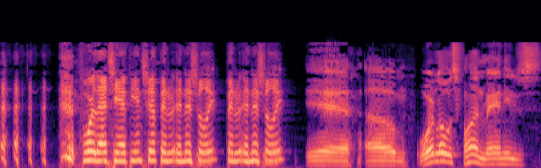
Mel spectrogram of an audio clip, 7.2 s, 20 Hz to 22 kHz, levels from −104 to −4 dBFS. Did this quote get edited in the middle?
yes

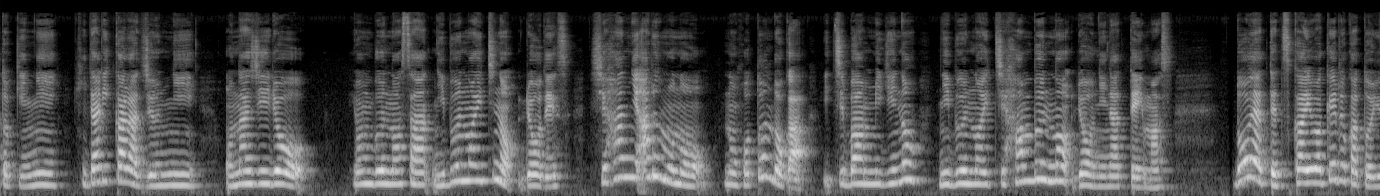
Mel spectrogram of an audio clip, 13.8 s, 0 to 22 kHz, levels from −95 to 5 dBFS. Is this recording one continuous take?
no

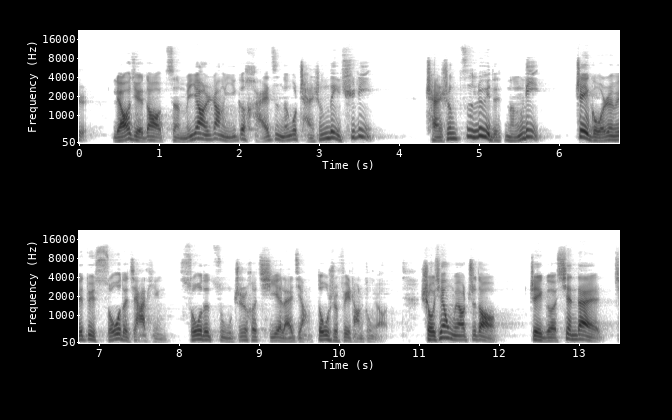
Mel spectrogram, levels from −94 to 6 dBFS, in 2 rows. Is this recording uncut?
yes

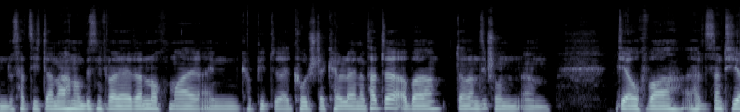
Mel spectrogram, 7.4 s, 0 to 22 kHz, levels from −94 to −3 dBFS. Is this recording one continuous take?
no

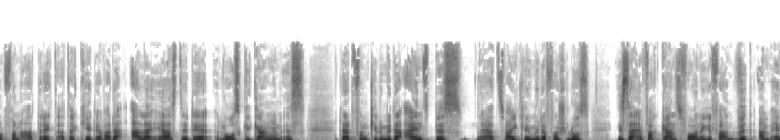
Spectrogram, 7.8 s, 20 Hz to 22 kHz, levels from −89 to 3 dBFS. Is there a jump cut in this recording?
no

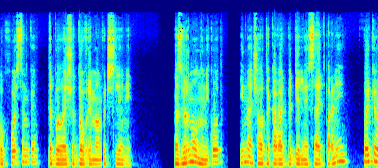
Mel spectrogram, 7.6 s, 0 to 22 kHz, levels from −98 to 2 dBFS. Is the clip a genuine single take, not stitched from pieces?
no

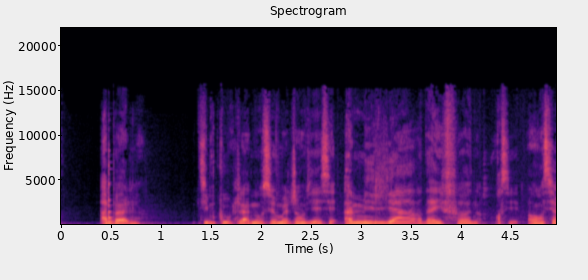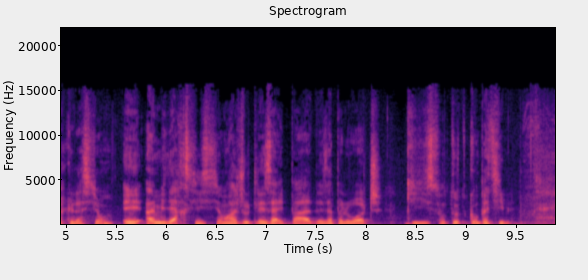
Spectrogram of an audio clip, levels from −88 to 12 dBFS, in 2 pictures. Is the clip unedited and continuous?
yes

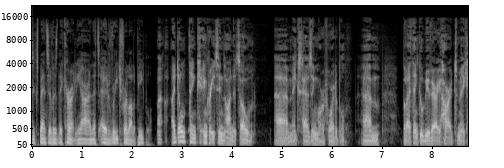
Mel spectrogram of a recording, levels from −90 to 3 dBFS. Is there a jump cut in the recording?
yes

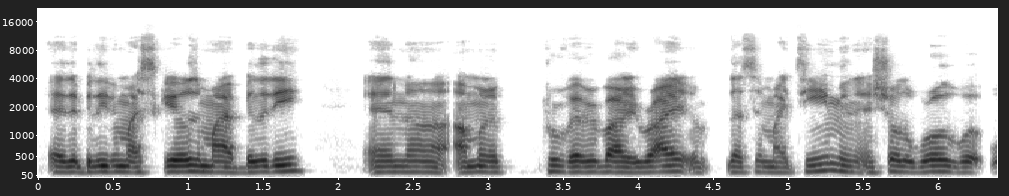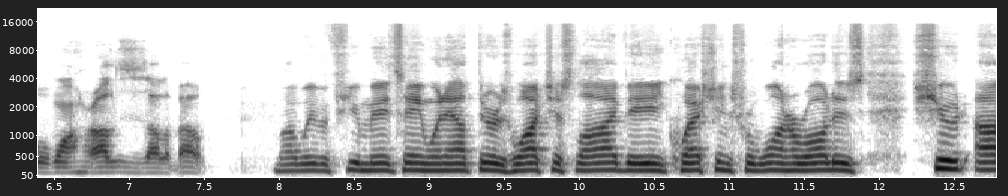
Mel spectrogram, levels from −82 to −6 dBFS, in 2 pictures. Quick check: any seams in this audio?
no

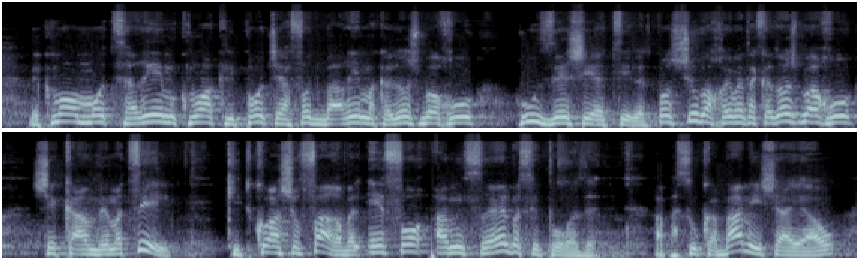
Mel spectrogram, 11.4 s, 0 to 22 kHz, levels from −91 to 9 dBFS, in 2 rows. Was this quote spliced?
no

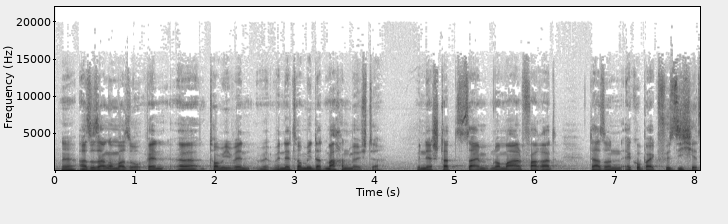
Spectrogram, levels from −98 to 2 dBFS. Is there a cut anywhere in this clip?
no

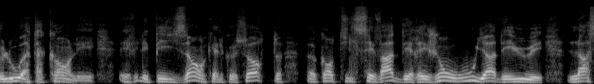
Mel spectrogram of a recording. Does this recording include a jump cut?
no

